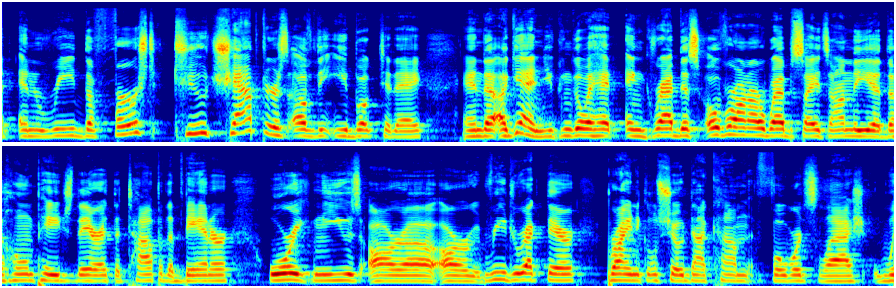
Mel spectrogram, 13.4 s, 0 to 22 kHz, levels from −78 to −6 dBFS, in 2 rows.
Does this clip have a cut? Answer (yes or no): yes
